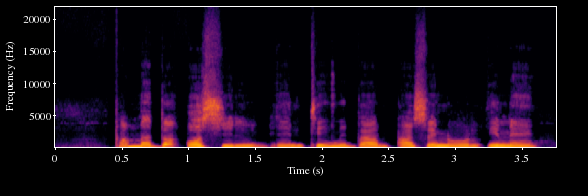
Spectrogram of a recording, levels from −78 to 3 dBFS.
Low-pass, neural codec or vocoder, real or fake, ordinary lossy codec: none; codec, 44.1 kHz, 1.7 kbps, Pupu-Codec; fake; none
